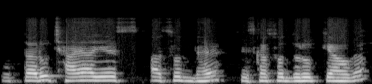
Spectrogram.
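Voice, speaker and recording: A man's voice: a little high, level tone, mellow, a little hiss or hum, low-quality recording. A man teaching a Hindi grammar class for exam preparation, explaining spellings word by word and often checking in with his students. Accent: Hindi, Uttar Pradesh. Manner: slow, explaining words one by one with repeated "theek hai". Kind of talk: exam-prep lesson.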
